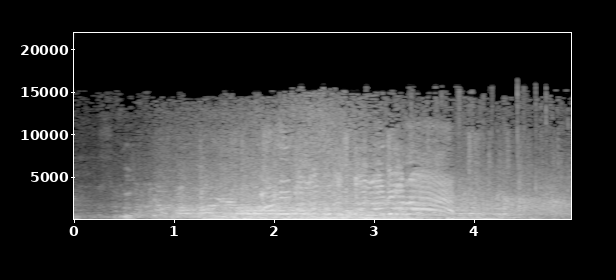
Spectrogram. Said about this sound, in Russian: Ой, эти мексиканцы такие шумные.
